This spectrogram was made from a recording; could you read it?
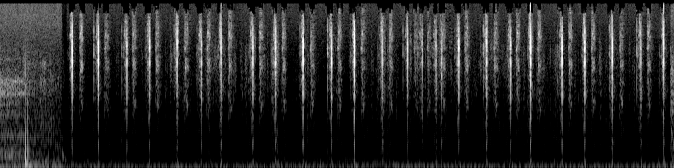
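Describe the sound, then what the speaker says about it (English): Hand shears prune a pear tree grown as a spindle in a garden, snipping in a quick, regular run of crisp close-up clicks, about three per second, after a brief rustle. "I'm going to give my pear spindle its first ever pruning"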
